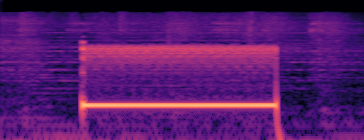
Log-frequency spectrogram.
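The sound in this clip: A telephone dial tone sounds as a call is being placed: one steady, clear mid-pitched tone that lasts about a second, with quiet background before and after it.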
